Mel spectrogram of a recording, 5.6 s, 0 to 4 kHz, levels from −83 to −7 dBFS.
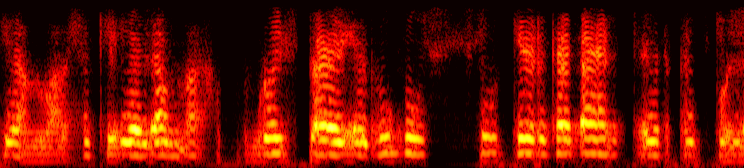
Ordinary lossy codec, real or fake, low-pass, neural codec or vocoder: MP3, 32 kbps; fake; 3.6 kHz; codec, 16 kHz, 0.5 kbps, FreqCodec, smaller model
